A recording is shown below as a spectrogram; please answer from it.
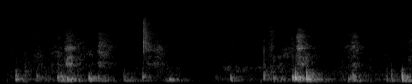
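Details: Boston Terrier that wants to play: quick breathy pants and short grunting snorts in uneven bursts, a louder huff near three seconds, a brief quiet gap before the panting resumes.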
